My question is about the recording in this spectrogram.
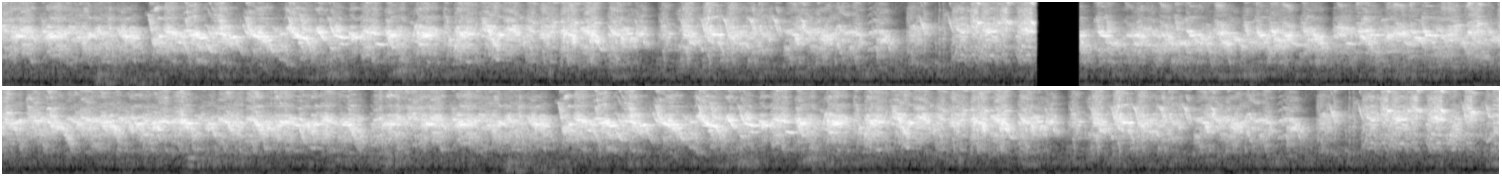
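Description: A flock of birds chattering and squawking continuously in a dense, overlapping mass of calls; it cuts out for a moment about ten seconds in.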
